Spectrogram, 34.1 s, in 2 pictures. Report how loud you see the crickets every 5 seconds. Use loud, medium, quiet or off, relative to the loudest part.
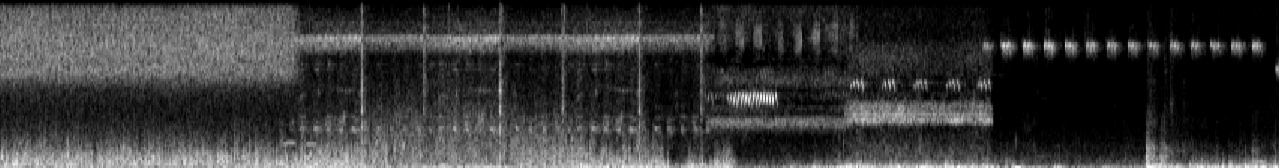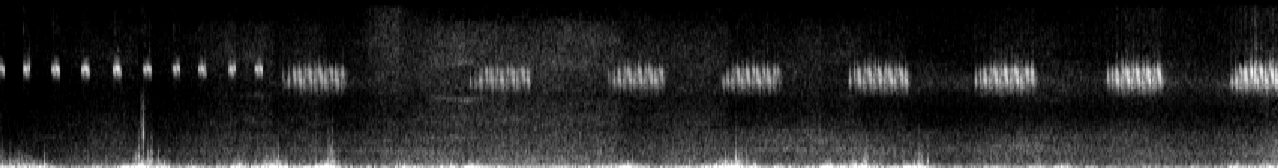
loud, loud, loud, loud, medium, medium, loud.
